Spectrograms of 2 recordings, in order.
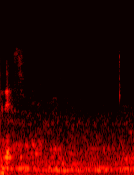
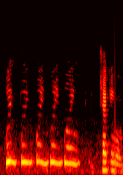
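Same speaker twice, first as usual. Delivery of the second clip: high, bouncy boing boing; cartoon spring noises, light and playful; mock boing sounds; 14 semitones higher than usual. Bouncing through avatar list, sound effect.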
